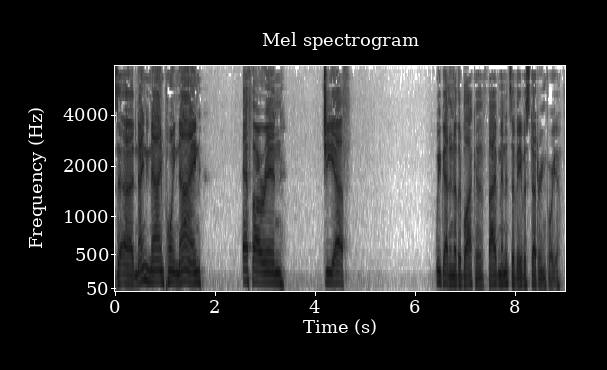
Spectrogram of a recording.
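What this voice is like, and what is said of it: Radio announcer voice. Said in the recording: “do my radio voice”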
